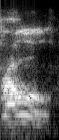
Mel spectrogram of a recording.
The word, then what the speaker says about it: Rahul: name R a H Rahul like you know that Brazilian Carina Carina you know you just don't say the H okay it's Raul oh Raul okay thank Uh, what's your favorite beer?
